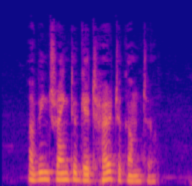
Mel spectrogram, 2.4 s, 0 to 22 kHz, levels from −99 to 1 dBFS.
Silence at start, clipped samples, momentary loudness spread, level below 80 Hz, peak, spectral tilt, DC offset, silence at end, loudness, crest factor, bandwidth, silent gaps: 0.35 s; under 0.1%; 13 LU; -64 dBFS; -12 dBFS; -6.5 dB/octave; under 0.1%; 0.45 s; -28 LUFS; 18 dB; 13.5 kHz; none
